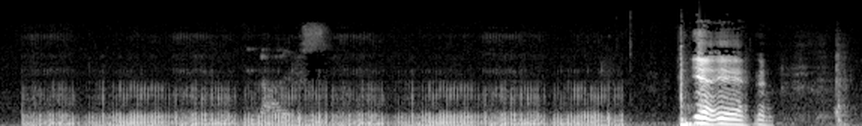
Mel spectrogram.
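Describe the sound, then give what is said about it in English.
A pet cat purrs as her feet are massaged, making a steady, low, rhythmic rumble that holds for several seconds before a short, louder sound near the end. “when I massage her feet, she purrs.”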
